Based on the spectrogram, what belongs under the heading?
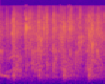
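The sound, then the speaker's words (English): Sparse, half-hearted clapping from a small church audience in Bellingham giving Jesus a hand during a sermon, soft and uneven, with scattered claps blurring together rather than building into full applause. “That was very Bellingham of us. We sort of clapped.”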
